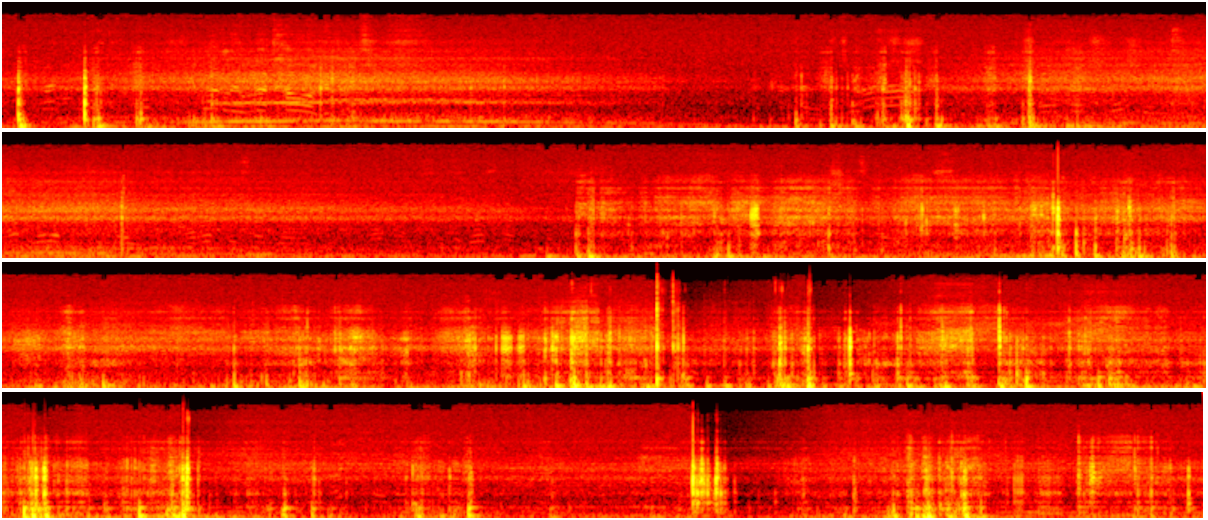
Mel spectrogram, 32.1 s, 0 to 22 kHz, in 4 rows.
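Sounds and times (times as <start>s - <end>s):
wind buffeting microphone: 0.0s - 32.0s
camera knocks and rustles: 14.6s - 27.3s, 28.6s - 32.0s.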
